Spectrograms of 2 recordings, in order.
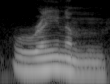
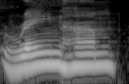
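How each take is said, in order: First: The h sound in the middle is silent. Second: The h sound in the middle is heard.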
